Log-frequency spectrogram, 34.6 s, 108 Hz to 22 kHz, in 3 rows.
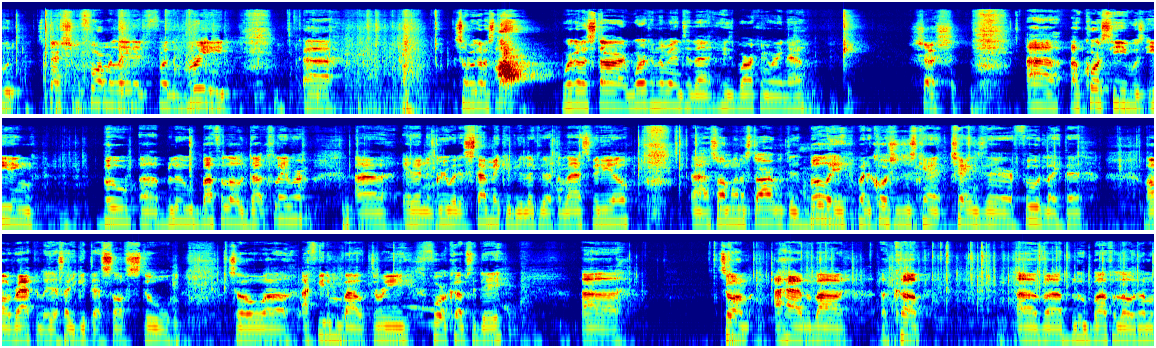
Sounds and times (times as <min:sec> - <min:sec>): Speech: 0:00.0 - 0:02.4, 0:03.0 - 0:03.5, 0:04.4 - 0:08.2, 0:09.1 - 0:09.6, 0:10.2 - 0:29.4, 0:30.2 - 0:32.4, 0:33.1 - 0:34.5
Bow-wow: 0:05.0 - 0:05.6.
